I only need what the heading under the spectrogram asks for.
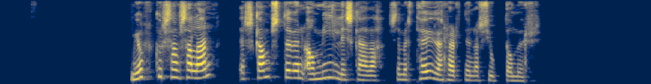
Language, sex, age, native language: Icelandic, female, 50-59, Icelandic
